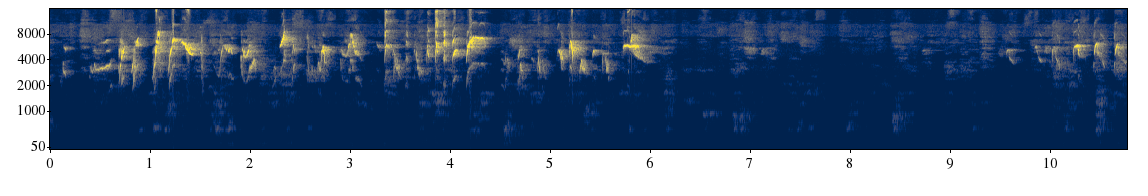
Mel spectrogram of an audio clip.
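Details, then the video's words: Lure song of a buxtomi-type white-eye, used to get other birds singing: about six seconds of loud, dense high chirping and twitters, then a quieter, sparser stretch of soft notes before the chirping picks up again. "Pancingan pleci buxtomi agar bunyi"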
